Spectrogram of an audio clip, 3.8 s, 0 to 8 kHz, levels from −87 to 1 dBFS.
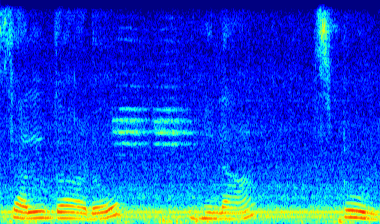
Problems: constant background noise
